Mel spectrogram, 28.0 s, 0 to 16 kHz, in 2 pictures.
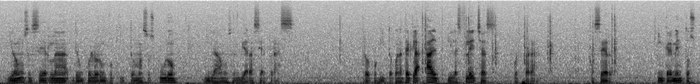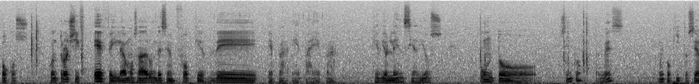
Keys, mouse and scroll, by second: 2.0 click, 4.6 click, 8.4 alt+Down, 9.3 alt+Right, 9.8 alt+Down, 10.5 alt+Up, 10.9 alt+Right, 11.8 alt+Left, 12.2 alt+Down, 15.3 ctrl+shift+f, 17.1 click, 18.2 click, 19.9 click, 23.6 KP_Decimal, 25.2 KP_5, 25.6 KP_Enter.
